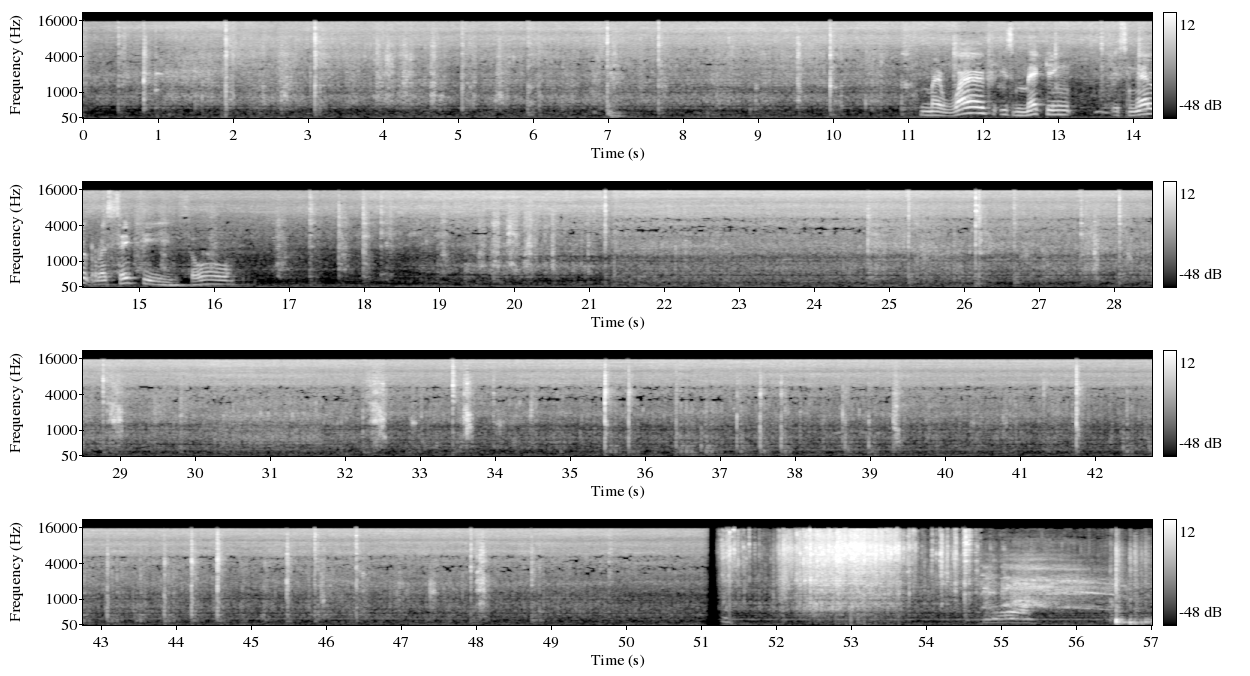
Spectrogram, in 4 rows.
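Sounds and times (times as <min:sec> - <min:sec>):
gravy sizzling and bubbling in wok: 0:00.0 - 0:57.0
metal spatula scraping a pan: 0:08.9 - 0:12.4, 0:16.8 - 0:20.7, 0:27.5 - 0:29.2, 0:30.7 - 0:34.3, 0:47.4 - 0:48.2.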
